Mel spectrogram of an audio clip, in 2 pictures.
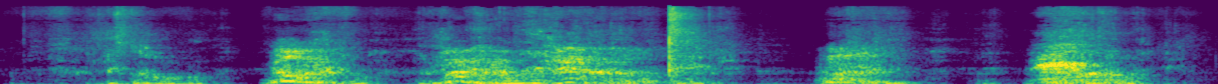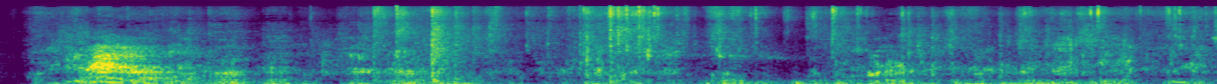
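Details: Shar pei named Eva romping wildly, letting out throaty, harmonic bark-growls in drawn-out bursts a few seconds apart, then a rougher scuffling stretch with hissing noise toward the end.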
